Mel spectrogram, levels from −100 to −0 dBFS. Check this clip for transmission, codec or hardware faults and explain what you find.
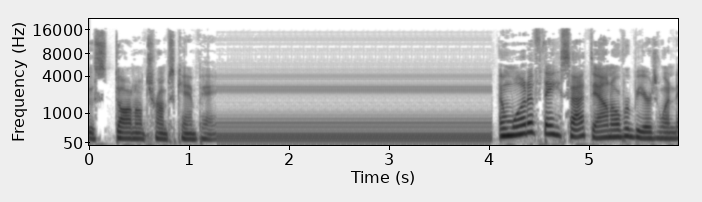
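One hardware fault is present. System hang loop, 1.28 to 4.02 s: the system froze while the sound device kept replaying one 20 ms buffer, producing a steady 50 Hz buzz.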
